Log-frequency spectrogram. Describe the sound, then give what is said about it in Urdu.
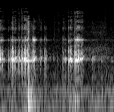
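Glasses clinking together, two bright ringing chimes about a second apart, each a short cluster of high glassy taps that lingers briefly and fades, fairly quiet with no voices. “شیشے کے کھنکنے کی آواز ہے.”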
